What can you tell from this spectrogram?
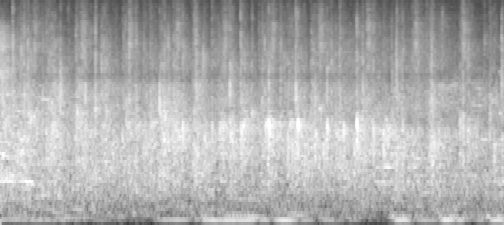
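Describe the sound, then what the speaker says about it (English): Steady audience applause fills the venue at a youth bouldering final in Graz, continuous clapping from a crowd with a voice speaking faintly over it. "Julia Rasmussen, big applause, come on."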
